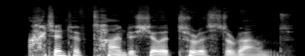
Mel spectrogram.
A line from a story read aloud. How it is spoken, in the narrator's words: snapped Hermione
